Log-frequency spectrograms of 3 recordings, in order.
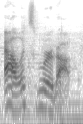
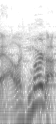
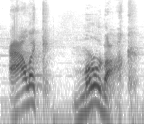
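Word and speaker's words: Alex Murdaugh: Alex Murdoch, you say Alec Murdoch.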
